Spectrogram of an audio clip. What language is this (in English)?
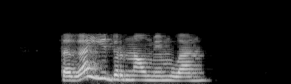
Mari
